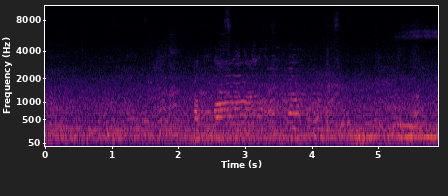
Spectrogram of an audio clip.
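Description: A young man shouts excitedly nearby.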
